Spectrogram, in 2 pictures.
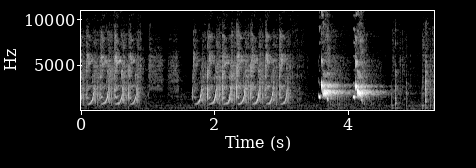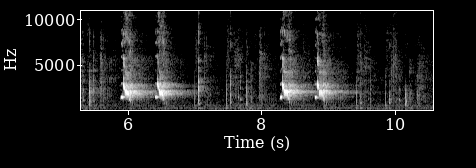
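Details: Mature male lyrebird singing part of his repertoire under dark rainforest canopy in Dorrigo National Park: two rapid runs of bright, downward-sweeping whistles, then loud, harsh, ringing notes in pairs about every two seconds.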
